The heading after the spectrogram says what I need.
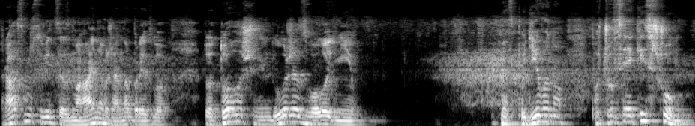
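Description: Animated man telling a children's tale. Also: lowish voice, moderate pace, long pauses, a little hiss or hum. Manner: animated, expressive. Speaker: storyteller. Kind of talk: children's audio tale narration. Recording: roomy, slightly dull home recording.

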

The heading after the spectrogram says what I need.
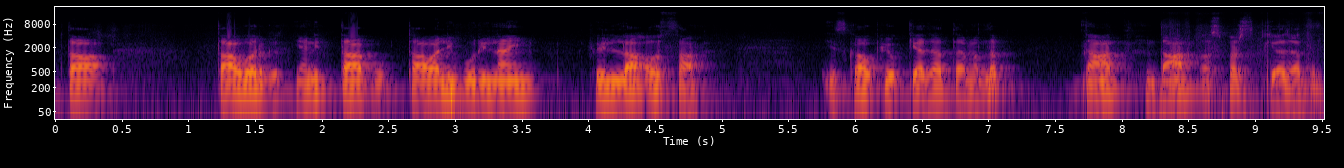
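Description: A man's voice: on the high side, a little mellow, highs cut off. A man teaching an exam-prep lesson, repeating syllables and memory rhymes aloud to drill them in.

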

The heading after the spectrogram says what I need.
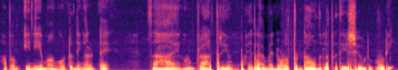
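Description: Fast-talking woman, dust-hoarse throat. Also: fairly low pitch, flat delivery, noisy background. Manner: chatty, addresses viewers directly, frequent tag words. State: throat irritated by dust, voice fading at times. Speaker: vlogger. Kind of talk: casual home tour narration. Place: house under renovation, indoors.

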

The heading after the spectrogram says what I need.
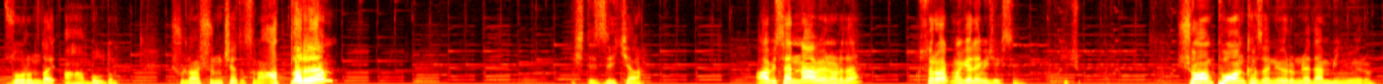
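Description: A teenage man from Turkey giving casual, joking gameplay commentary, talking to game characters and swinging from quiet mutters to sudden shouts. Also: a little high, big pitch swings, fairly quick, pauses often, faint music behind. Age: late teens. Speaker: gaming YouTuber.

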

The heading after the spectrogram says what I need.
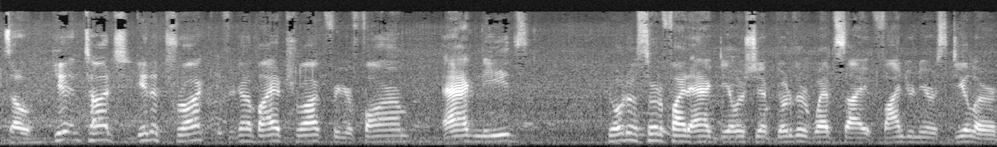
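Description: A man in his thirties at an outdoor farm show giving an upbeat promotional pitch with direct calls to action. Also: a bit bright. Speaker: company rep hosting the video. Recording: music playing behind.

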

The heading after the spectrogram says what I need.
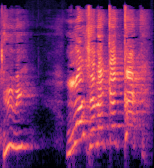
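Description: A woman in her forties rants on a live stream in a very high, bright, forceful voice. She scolds at length, laughs often, and keeps repeating herself. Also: unhurried. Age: 40s. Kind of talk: heated live-stream rant.

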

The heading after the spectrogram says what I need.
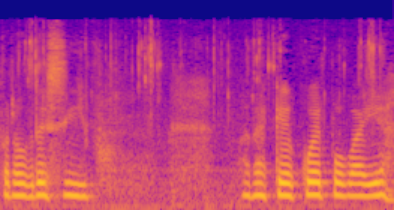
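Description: A young woman narrating an ASMR massage in a hushed, intimate, soothing voice that is close to a whisper. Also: medium pitch, flat delivery, slow pace, a little hiss or hum. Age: young adult. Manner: hushed, intimate, soothing soft-spoken delivery, dropping into whispers. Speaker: massage practitioner. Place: small living room, indoors.

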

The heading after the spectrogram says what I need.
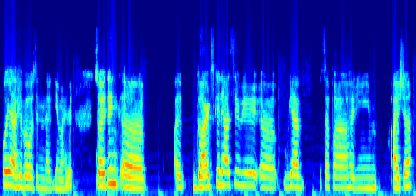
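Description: A woman's voice: mid-range voice, fairly even intonation, moderate pace, no echo, dull audio, faint music behind. A young Pakistani-accented woman giving conversational interview answers as a guest player, switching between Hindi-Urdu and English mid-sentence. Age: young adult. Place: indoor room, on a video call.

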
